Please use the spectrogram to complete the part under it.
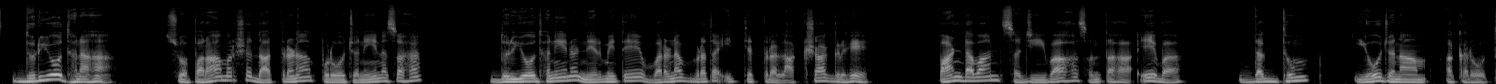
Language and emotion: Sanskrit, neutral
